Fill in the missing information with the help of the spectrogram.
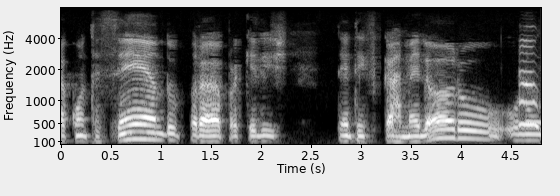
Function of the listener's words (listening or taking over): taking over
